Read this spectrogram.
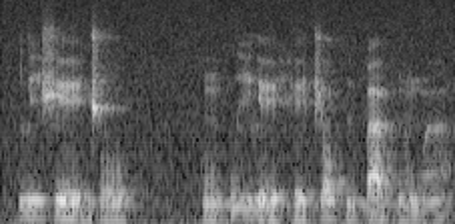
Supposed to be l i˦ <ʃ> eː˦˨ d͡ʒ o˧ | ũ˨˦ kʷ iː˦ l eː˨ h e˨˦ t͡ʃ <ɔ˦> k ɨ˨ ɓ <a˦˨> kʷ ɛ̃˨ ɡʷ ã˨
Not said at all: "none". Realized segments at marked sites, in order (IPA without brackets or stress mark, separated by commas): ʃ, ɔ˦, a˦˨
